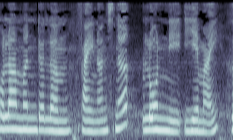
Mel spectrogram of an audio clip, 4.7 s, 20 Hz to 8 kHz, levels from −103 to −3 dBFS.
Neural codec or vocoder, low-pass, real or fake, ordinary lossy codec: none; 7.2 kHz; real; MP3, 32 kbps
